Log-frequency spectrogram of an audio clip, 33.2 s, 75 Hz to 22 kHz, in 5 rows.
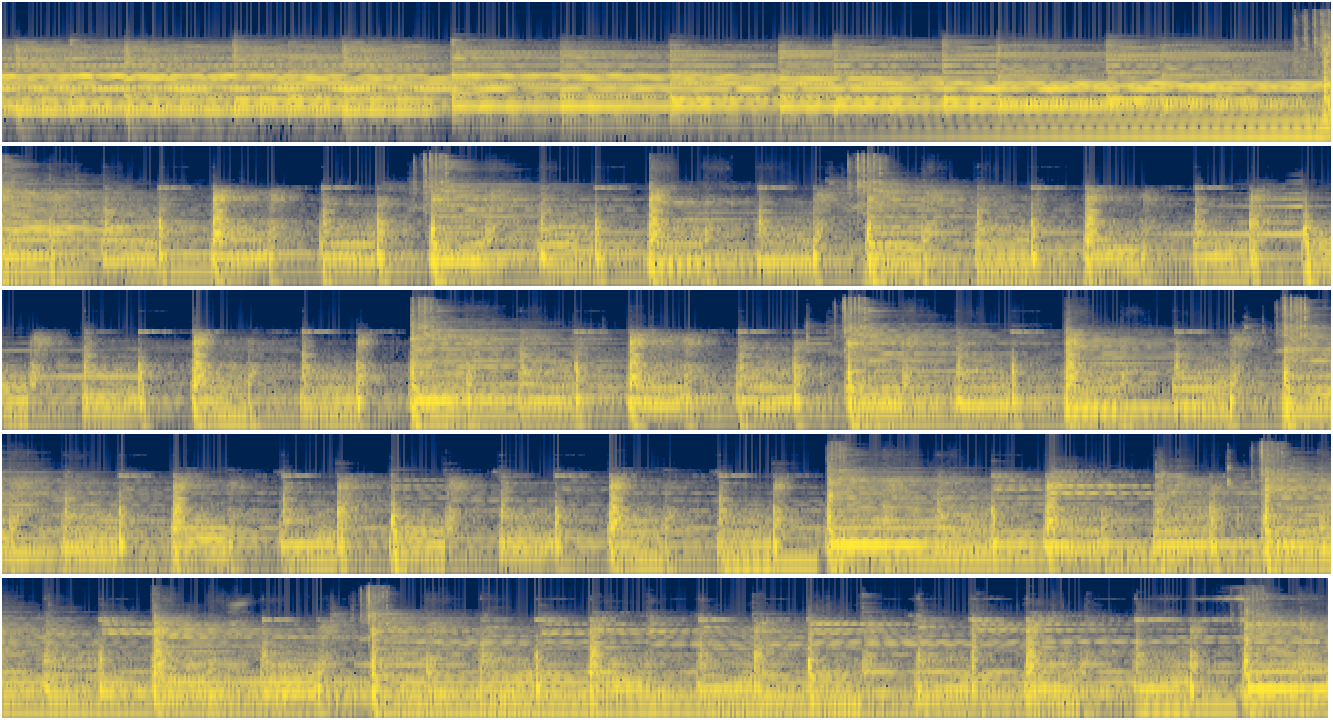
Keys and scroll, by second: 1.3-7.1 typing, 8.2 Right, 8.3 Right, 8.4 Right, 8.6 Right, 9.1 ctrl+j, 13.1 4, 15.4-23.8 typing, 29.6 ctrl+d.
